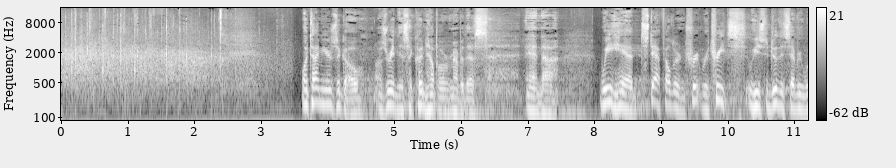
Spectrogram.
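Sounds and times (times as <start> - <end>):
audience applause: 0.0 - 3.2
speech: 3.6 - 11.1.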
